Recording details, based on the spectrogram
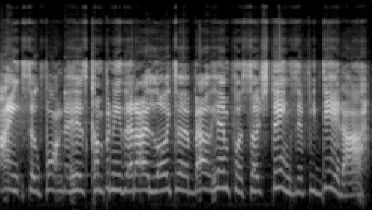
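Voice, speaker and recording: An actress playing a brazen, callous Victorian thieving woman in an audio drama, shrill, defiant and unashamed. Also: fairly even intonation, moderate pace, creaky, bright, forceful tone, muffled recording, heavily acted.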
